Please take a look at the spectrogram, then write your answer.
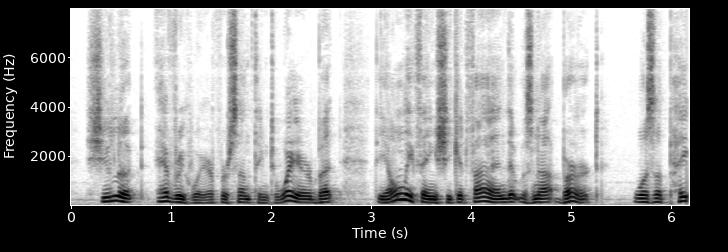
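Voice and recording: The speaker is reading aloud in a natural voice. The pitch varies in an ordinary way.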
